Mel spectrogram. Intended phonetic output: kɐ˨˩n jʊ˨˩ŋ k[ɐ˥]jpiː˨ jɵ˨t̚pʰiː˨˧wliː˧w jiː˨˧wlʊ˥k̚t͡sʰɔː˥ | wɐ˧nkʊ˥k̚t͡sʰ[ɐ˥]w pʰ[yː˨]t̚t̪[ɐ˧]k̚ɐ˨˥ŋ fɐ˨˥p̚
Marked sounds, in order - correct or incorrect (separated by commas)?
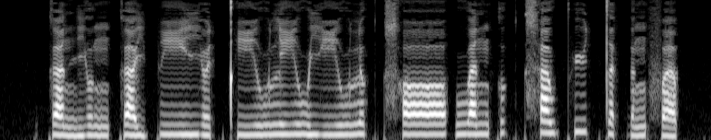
incorrect, correct, incorrect, incorrect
